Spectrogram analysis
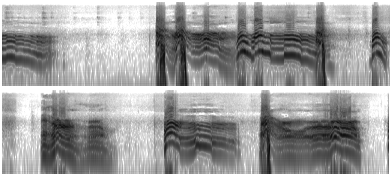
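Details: Young Alaskan Malamute crossed with wolf gives repeated howls, wavering and sliding downward, mixed with quick yips and clicks, with short silences between phrases.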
